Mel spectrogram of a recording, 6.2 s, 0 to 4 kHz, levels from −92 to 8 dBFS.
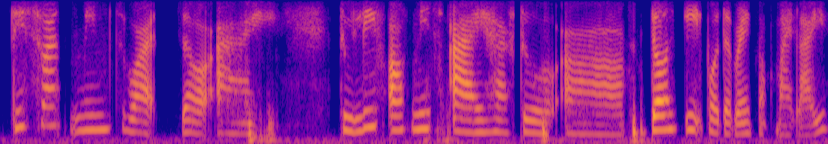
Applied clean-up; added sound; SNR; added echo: neural diffusion model UNIVERSE++.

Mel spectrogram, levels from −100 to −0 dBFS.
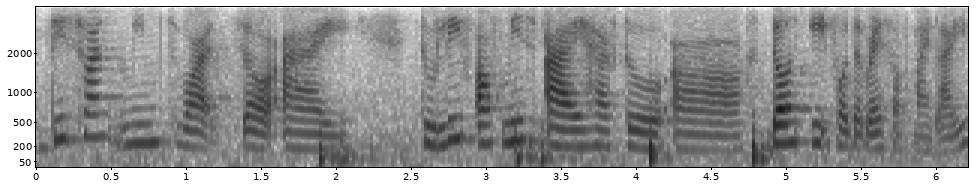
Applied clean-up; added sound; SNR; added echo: none; Fireworks; 10 dB; none.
